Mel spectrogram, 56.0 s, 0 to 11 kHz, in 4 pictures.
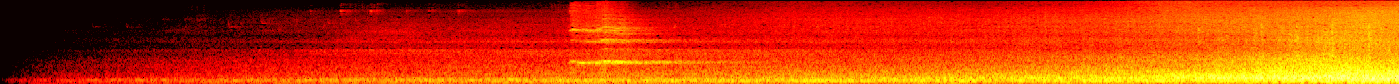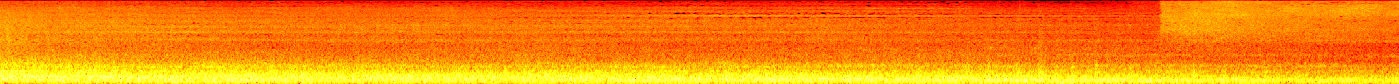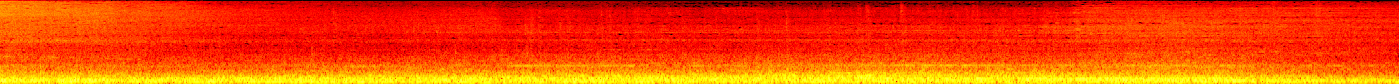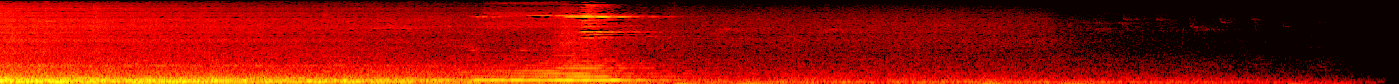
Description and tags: Steam-Train Molli - with whistle and arrival
Steam-Train Molli from Kühlungsborn (Germany) with whistle...
recorded in Jun/2015 on zoom H2 with buildin microphones
cut ´n fades over Audacity
molli, steam, train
